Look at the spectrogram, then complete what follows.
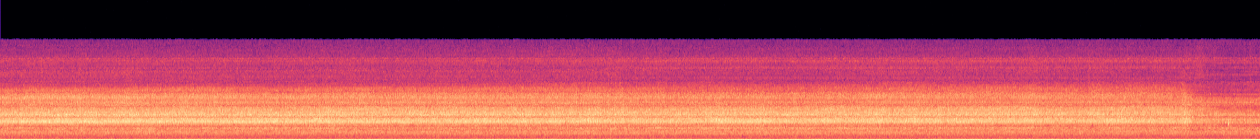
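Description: Hot air rework station blowing a steady hiss of hot air onto a hard drive controller board to melt the solder and lift off the controller chip. Near the end the hiss dulls as the nozzle is pulled away.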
